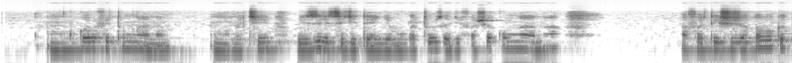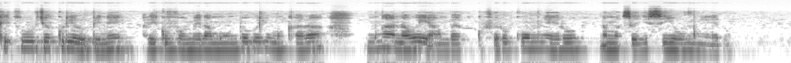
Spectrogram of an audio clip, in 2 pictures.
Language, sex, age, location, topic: Kinyarwanda, female, 25-35, Huye, health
